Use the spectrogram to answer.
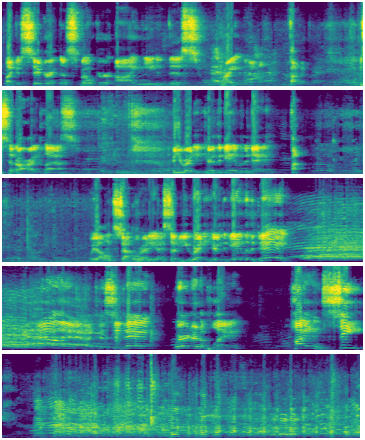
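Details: Adult male comedian with Tourette syndrome, a neurological condition causing involuntary utterances including shouted swear words and tic noises, performing live stand-up; vocal tics (Tourette syndrome).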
